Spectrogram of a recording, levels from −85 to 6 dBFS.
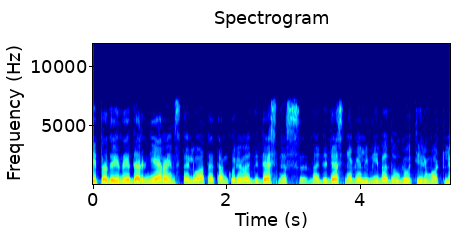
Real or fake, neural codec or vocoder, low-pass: fake; codec, 16 kHz, 4 kbps, FreqCodec, larger model; 7.2 kHz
